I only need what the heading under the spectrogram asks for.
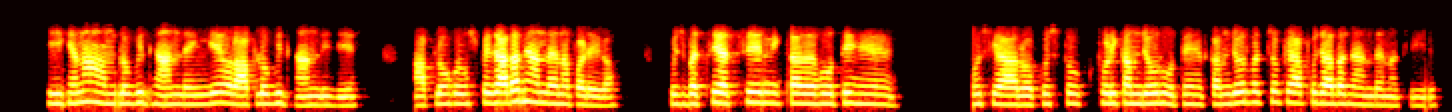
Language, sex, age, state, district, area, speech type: Hindi, female, 45-60, Madhya Pradesh, Balaghat, rural, conversation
